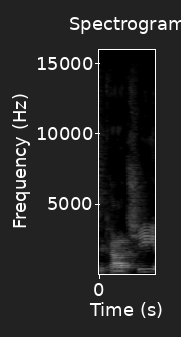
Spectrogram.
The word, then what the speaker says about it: Tokatti: start first of all I have been pronouncing his name wrong this entire time is tekachi I will do a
